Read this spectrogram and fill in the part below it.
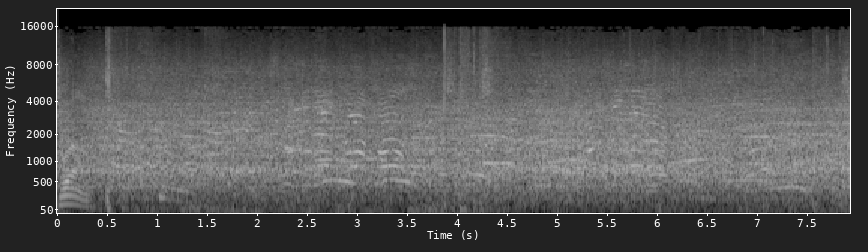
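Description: A large crowd cheers and roars throughout in a big arena.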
